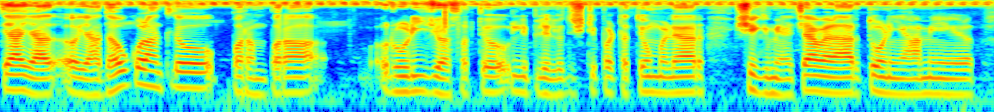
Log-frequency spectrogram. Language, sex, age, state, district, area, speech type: Goan Konkani, male, 30-45, Goa, Canacona, rural, spontaneous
